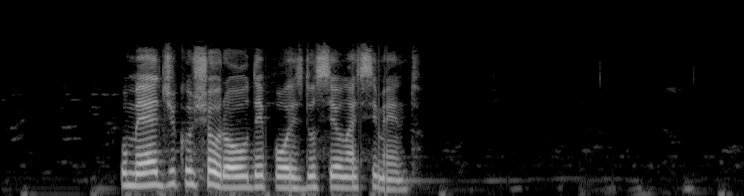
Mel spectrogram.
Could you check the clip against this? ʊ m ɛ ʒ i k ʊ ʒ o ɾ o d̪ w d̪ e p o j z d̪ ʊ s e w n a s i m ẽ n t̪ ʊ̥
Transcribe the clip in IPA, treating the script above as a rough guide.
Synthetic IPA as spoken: ʊ m ɛ d͡ʒ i k ʊ ʃ o ɾ o w d̪ e p o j z d̪ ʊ s e w n a s i m ẽ n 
